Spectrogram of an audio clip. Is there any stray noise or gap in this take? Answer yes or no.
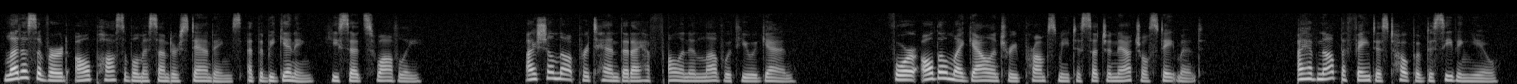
yes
